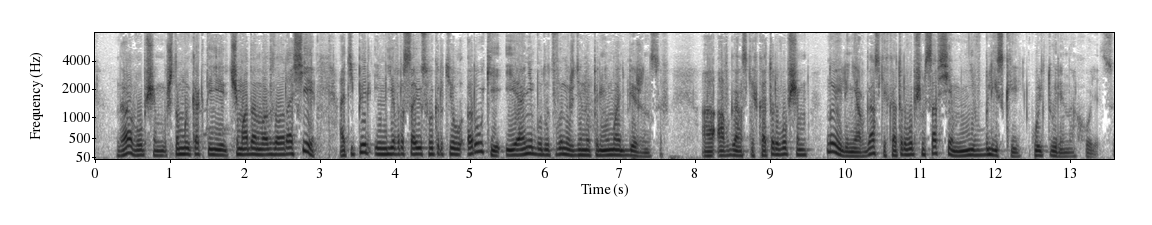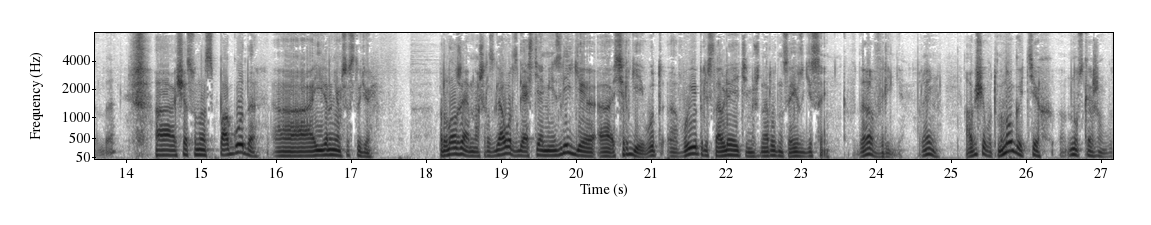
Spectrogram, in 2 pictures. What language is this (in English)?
Russian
